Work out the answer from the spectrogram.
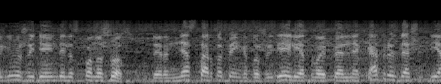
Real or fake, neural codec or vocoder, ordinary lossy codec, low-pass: real; none; Opus, 16 kbps; 7.2 kHz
